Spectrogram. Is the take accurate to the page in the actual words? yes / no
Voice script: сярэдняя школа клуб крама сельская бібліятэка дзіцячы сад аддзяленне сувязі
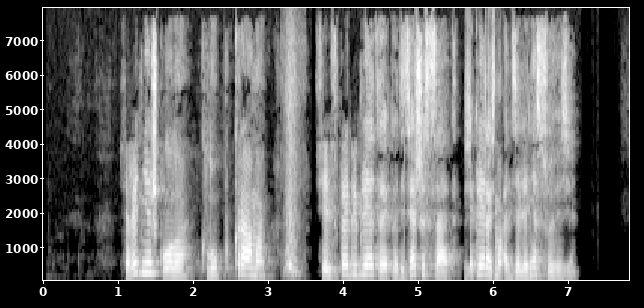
no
